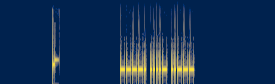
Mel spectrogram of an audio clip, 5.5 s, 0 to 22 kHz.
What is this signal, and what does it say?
Morse code, heard as a keyed tone, about 40 wpm, 700 Hz. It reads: 942
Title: Numbers - 3-Digit 40wpm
